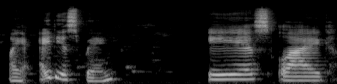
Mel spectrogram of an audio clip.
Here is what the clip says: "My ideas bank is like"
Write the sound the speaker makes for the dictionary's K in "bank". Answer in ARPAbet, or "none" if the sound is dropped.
none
